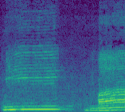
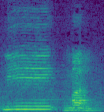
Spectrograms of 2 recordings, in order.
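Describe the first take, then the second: First: The word ends with a long a sound. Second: The word ends with an n sound. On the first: The reader stops at this word. "ওয়াকফ হইলে এক জবর বাদ দিয়ে একালিফ টেনে পড়তে হবে" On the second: The reader continues without stopping. "মিমি দুই জবর মান"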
